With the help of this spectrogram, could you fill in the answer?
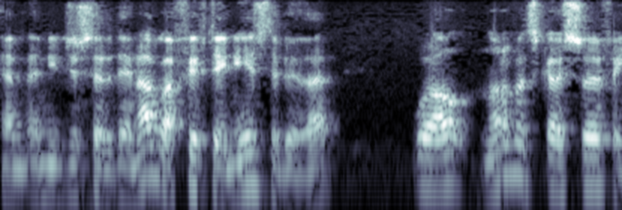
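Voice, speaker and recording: This man speaks at a medium pitch, somewhat breathy, with ordinary pitch variation. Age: 60s. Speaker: military veteran and consultant. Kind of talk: casual interview chat. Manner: halting, many repeated words.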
